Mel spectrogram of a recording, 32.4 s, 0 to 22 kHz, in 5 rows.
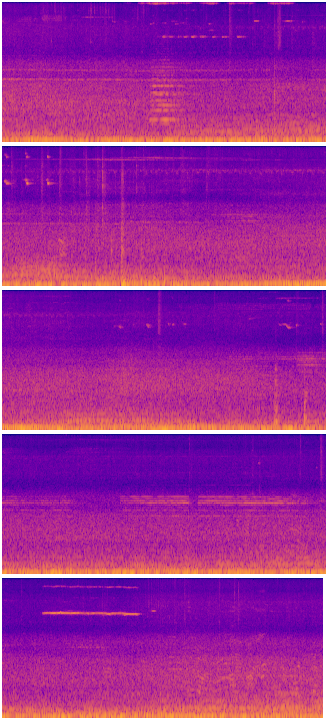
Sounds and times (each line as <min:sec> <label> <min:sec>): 0:00.0 Traffic Sound 0:32.3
